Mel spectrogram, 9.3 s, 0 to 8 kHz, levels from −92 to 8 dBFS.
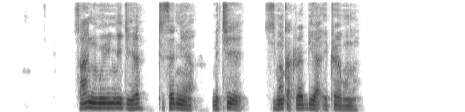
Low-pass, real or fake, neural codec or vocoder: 7.2 kHz; fake; codec, 16 kHz, 4 kbps, FreqCodec, larger model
